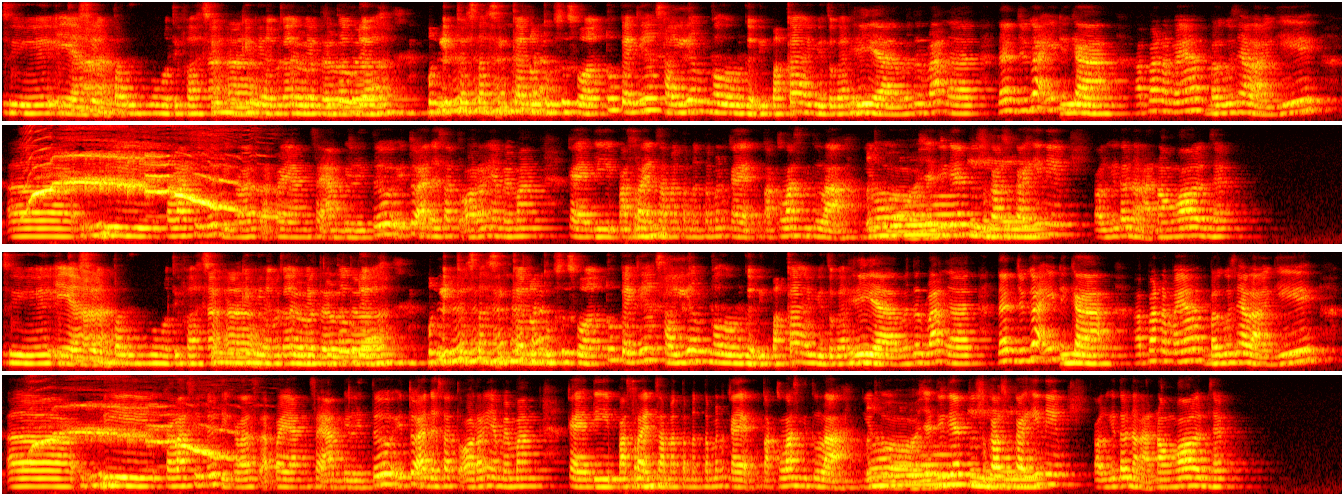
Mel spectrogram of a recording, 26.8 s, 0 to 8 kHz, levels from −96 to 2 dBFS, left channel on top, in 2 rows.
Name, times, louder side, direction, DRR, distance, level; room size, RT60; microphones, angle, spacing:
voice 1, 0.0-3.8 4.2-8.6 10.6-11.1 14.2-14.5 19.6-20.0 22.0-23.8, equal, ahead, -1 dB, 0.7 m, -25 dB
voice 2, 0.5-1.1 2.0-5.5 8.4-11.0 11.3-20.9 21.1-24.0 24.3-25.6, right 3 dB, 80° right, 3 dB, 0.7 m, -25 dB
sound 1, 13.6-16.2, left 6 dB, 75° left, 0.4 m, -22 dB
4.0 x 2.3 x 2.7 m, 0.71 s
head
